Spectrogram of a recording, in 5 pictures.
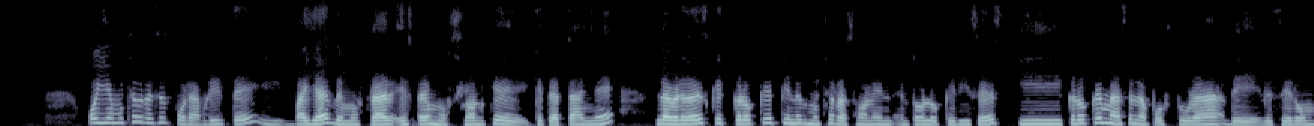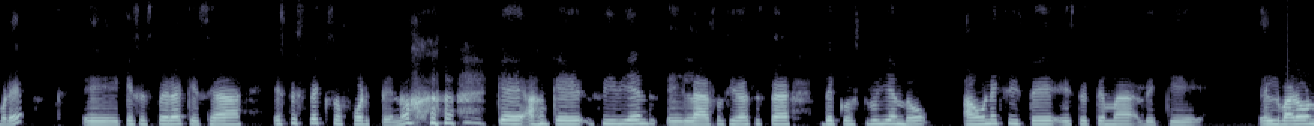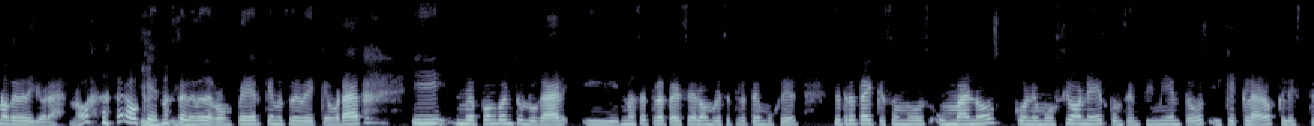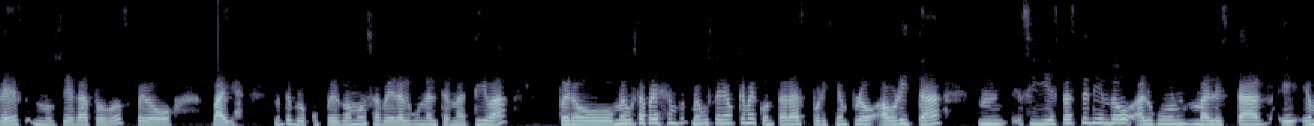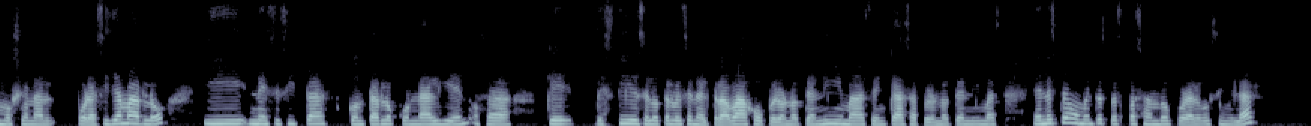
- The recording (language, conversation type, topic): Spanish, advice, ¿Cómo puedo pedir apoyo emocional sin sentirme débil?
- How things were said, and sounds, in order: tapping; chuckle; chuckle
